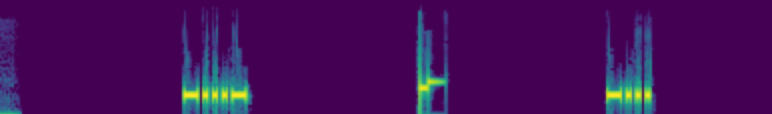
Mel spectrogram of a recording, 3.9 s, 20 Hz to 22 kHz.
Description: Morse code, heard as a keyed tone, about 48 wpm, 700 Hz. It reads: <BT> B
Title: Single Character (Letter:Number:Punctuation:Prosign) Alt 50wpm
